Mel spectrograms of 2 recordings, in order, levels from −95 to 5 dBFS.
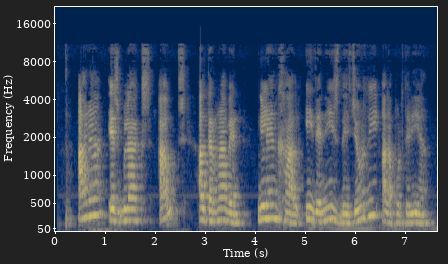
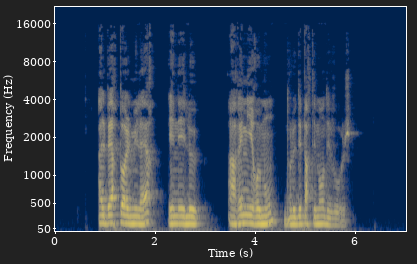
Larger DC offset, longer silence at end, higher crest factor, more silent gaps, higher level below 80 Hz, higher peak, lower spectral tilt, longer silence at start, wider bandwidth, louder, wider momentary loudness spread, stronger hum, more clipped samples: neither; second, 0.1 s vs 1.15 s; about the same, 20 dB vs 16 dB; neither; about the same, -54 dBFS vs -52 dBFS; about the same, 0 dBFS vs -2 dBFS; second, -5.5 dB/octave vs -8.5 dB/octave; second, 0.2 s vs 0.85 s; first, 11.5 kHz vs 8.6 kHz; about the same, -20 LUFS vs -19 LUFS; second, 8 LU vs 14 LU; neither; neither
